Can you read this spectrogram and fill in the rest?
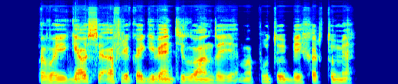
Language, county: Lithuanian, Utena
